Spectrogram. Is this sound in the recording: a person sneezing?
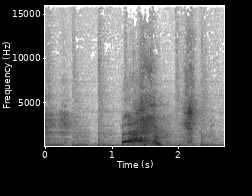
yes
